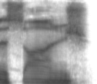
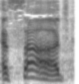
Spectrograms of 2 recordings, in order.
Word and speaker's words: Assange: with Hillary losing and then she guesses interesting mispronunciation of Julian Assange this facade I soaked with WikiLeaks Julian Assad wait a minute not now you're competing with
